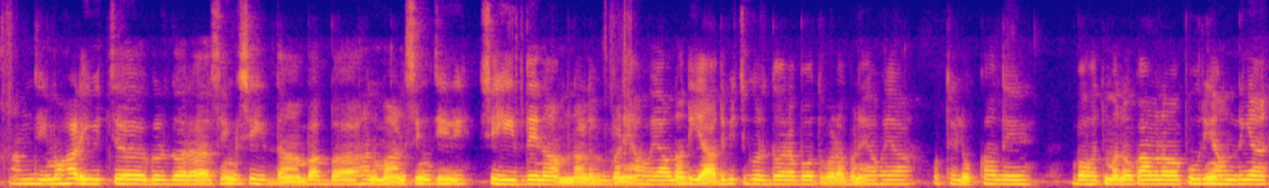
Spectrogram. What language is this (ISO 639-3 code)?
pan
